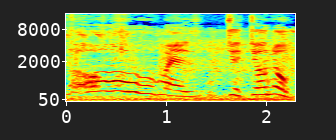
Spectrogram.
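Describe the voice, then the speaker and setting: A woman's voice: very high voice, expressive, slow, gravelly, full character voice. An older woman playing a frail mother-in-law who pleads plaintively and complains of aching legs and back. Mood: pained. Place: outdoors in a rural field. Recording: loud outdoor noise.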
